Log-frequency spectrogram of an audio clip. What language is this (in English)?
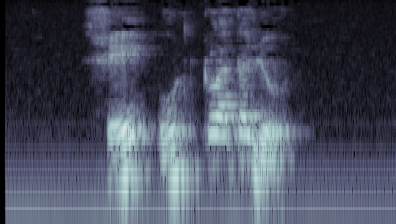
Catalan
